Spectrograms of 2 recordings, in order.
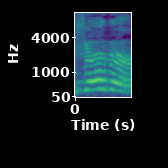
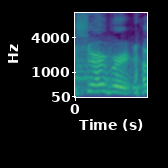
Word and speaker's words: sherbet: It's not Sherbert. Okay, I've been saying like, there's no R after the E.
